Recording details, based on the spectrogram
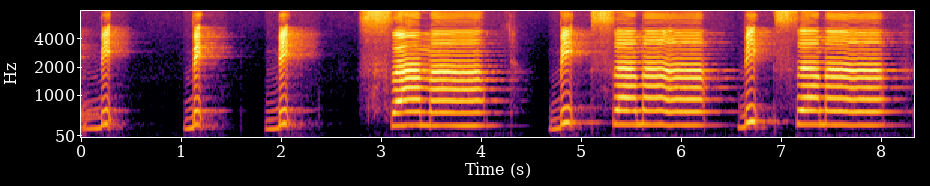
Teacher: ماں میں پورا الف مدہ کریں گے کھینچتے ہوئے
